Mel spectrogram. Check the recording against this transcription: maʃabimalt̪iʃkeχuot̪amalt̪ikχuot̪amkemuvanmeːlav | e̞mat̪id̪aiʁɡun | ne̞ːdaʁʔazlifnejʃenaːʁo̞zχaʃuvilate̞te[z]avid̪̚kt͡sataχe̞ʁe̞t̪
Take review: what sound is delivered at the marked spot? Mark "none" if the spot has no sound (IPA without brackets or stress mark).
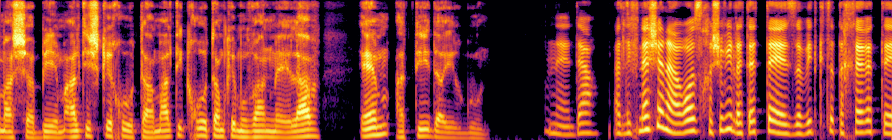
z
